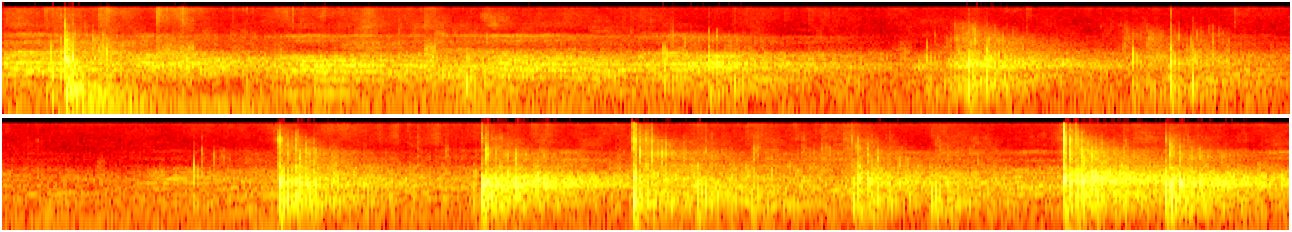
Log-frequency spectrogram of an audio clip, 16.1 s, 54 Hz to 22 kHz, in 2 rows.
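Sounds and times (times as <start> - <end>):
ball struck by rackets: 0.2 - 1.5, 4.0 - 8.1, 9.2 - 16.0.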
